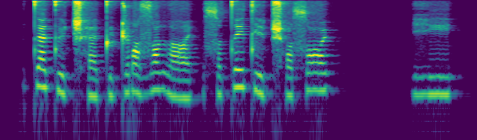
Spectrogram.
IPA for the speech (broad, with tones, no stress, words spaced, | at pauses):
t̪a˥t̪ɘ˩ ʈ͡ʂʰa˩t̪ɛ˩ʈʏ˥ɾɛ˩ zˤɨ˥ðˤɛ˩ | sˤʏ˩t̪ɛ˥te˩ ʈ͡ʂʰʏ˩ sˤʏ˥ | ɦe˩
